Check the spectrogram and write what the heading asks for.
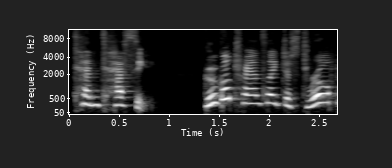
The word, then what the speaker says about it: Tentosy: with their outdated rules I had to check with them on just how to pronounce this band's name which they confirmed my two guesses of course were completely wrong it should be tessi Google translate just threw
